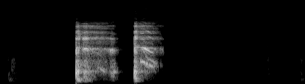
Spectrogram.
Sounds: Cough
